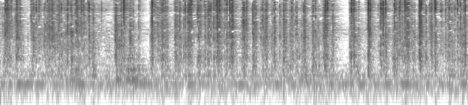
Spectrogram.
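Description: Fingertips and nails tap and crinkle on a small, full, sealed Crax Frits foil-plastic chip packet resting on a table, first on its white back and then on its front. A rapid, dense stream of sharp, bright clicks and crackles runs throughout, each one dying away almost instantly.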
